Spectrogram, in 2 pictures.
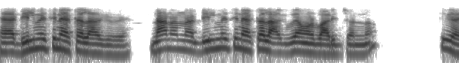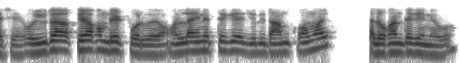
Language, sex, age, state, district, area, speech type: Bengali, male, 30-45, West Bengal, Howrah, urban, conversation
